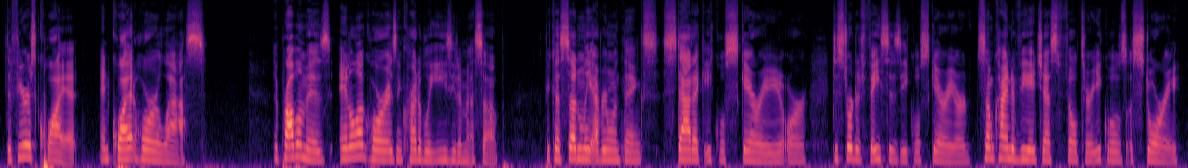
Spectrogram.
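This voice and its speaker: A woman video essayist with a clean, smooth voice and a very dry recording free of room sound. She reads scripted opinion commentary in a deadpan way, leaning firmly on her key phrases. Her pitch sits around the middle for a woman. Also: moderate pace, no echo.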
